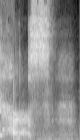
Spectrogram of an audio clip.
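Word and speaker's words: hecks: PayPal got me slash h-e-c-k-s like hex but it's spelled with more letters because that's how it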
